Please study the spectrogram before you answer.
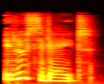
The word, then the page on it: elucidate: British English; ɪ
